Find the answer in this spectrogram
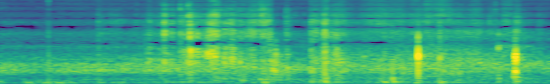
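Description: Rustling and crackling of a picture book's paper page being turned and handled, with two sharp snaps near the end.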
